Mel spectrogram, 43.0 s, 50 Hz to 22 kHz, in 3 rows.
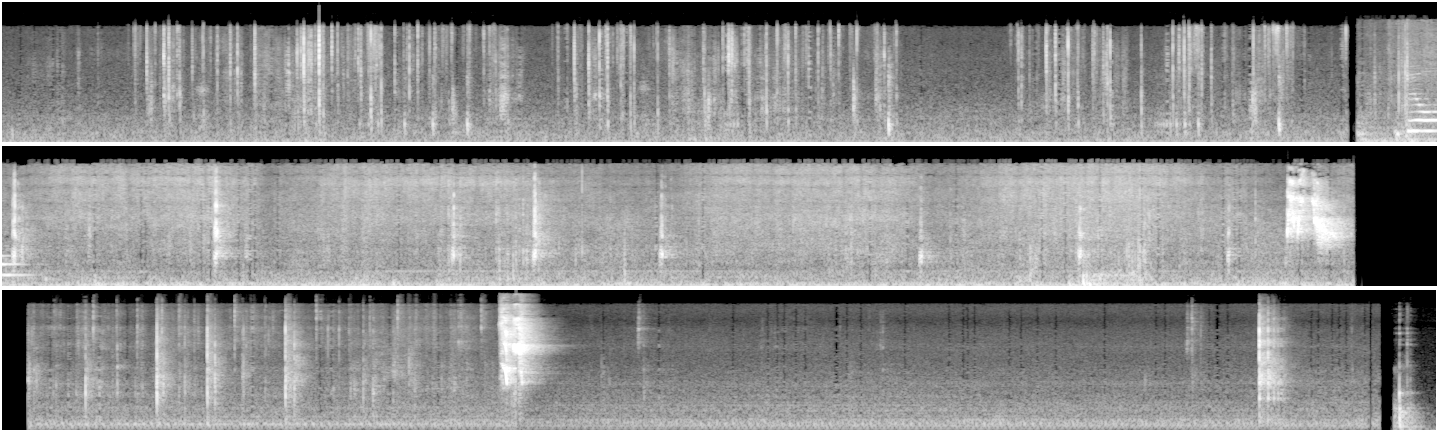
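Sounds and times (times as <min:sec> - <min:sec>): parrots clicking and chirping: 0:01.3 - 0:09.0, 0:10.1 - 0:12.9, 0:14.4 - 0:27.9, 0:29.0 - 0:34.2
parrot shrill screeches: 0:27.2 - 0:27.9, 0:33.7 - 0:34.3.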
